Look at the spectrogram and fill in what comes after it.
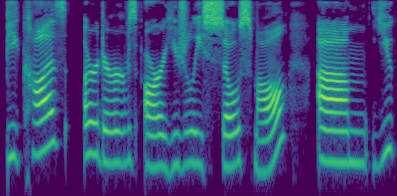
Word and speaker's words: hors d'oeuvres: Now, this is a tricky word to pronounce. It's a French word, and it's pronounced hors d'oeuvres. So the H is silent in this case.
